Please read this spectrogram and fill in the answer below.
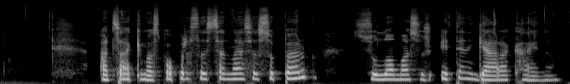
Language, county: Lithuanian, Kaunas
